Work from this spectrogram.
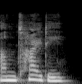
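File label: "untidy", British English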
